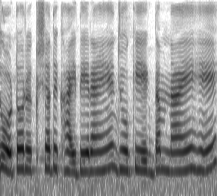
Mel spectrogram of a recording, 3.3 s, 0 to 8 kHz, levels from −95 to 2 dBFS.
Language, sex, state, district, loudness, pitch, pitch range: Hindi, female, Maharashtra, Aurangabad, -16 LUFS, 280 Hz, 265-290 Hz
